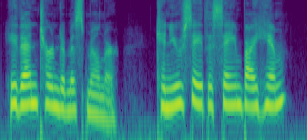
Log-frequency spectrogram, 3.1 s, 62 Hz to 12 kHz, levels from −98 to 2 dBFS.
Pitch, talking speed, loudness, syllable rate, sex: 220 Hz, 235 wpm, -18 LUFS, 6.1 syllables/s, female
